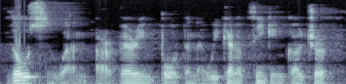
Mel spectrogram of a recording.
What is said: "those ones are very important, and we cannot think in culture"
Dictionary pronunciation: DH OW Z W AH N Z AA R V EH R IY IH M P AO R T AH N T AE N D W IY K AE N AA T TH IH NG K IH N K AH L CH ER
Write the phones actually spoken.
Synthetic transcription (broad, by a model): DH OW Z W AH N AA R V EH R IY IH M P AO R T AH N T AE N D W IY K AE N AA T TH IH NG K IH N K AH L CH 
